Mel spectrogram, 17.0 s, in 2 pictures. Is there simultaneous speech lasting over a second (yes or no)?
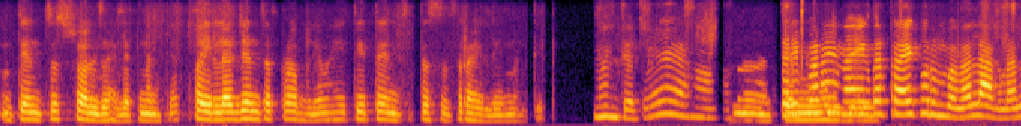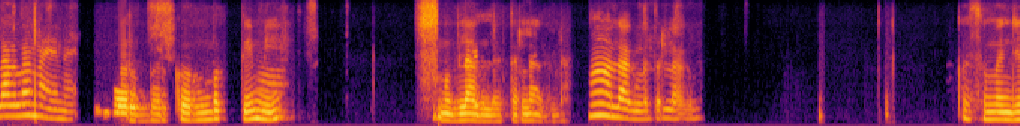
no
